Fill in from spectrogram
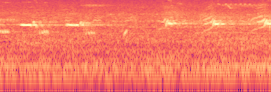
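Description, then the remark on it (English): Birds chirping outdoors in a city in short, high, thin calls repeating every half second or so, fairly faint over a steady low hum of background noise. “birds and planes and cars that can then be heard as music”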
